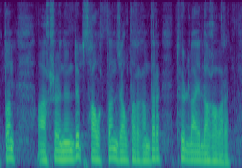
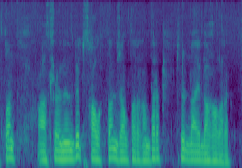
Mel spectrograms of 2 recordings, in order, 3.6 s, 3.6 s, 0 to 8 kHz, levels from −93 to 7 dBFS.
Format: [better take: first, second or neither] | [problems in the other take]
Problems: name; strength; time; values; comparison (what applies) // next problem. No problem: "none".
first | noise reduction (neural mask model Resemble Enhance denoiser)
